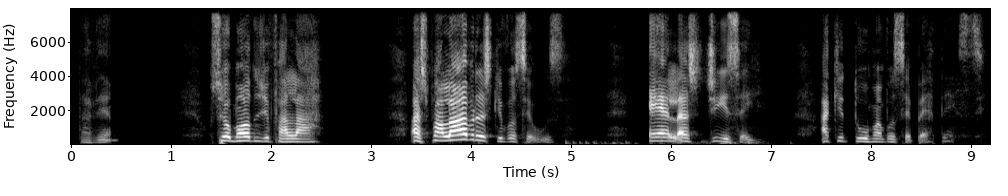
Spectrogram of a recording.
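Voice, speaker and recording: A woman's voice: medium pitch, animated, measured pace, pauses often, fairly bright tone, no echo, studio quality. A woman with a Brazilian Portuguese accent preaching a sermon, retelling a story with dramatic voices for the quoted lines.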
